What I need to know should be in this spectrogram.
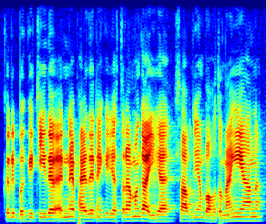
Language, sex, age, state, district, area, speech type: Punjabi, male, 45-60, Punjab, Fatehgarh Sahib, rural, spontaneous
